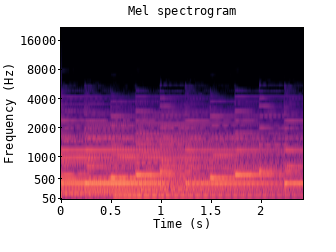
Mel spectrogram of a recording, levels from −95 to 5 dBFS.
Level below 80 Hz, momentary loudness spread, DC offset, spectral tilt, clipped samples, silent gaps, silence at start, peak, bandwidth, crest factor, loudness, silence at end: -60 dBFS; 6 LU; under 0.1%; -11 dB/octave; under 0.1%; none; 0 s; -12 dBFS; 5 kHz; 12 dB; -25 LUFS; 0 s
